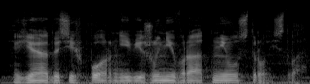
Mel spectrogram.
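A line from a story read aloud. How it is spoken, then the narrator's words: Quiet. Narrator (Russian): негромко произнес Эсуин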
